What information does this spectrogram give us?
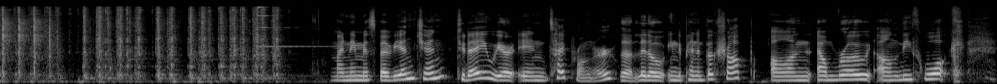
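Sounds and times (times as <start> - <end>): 
typewriter keys being struck: 0.0 - 3.3
speech: 3.3 - 9.9.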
